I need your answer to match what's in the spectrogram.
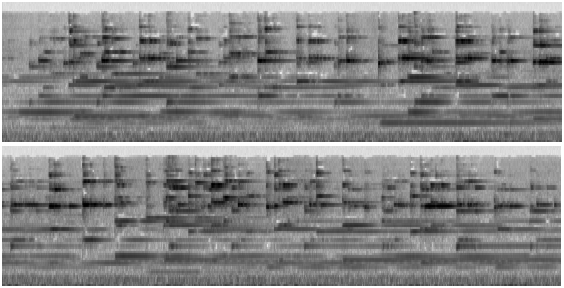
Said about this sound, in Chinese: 我们要知道的话，风铃它不是只有一种声音，不同的风铃它会有不同的声音。这个风铃区别于普通的风铃，它里面有很多个音阶，它在触碰到的时候，它会发出不一样的旋律。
